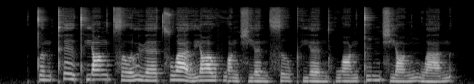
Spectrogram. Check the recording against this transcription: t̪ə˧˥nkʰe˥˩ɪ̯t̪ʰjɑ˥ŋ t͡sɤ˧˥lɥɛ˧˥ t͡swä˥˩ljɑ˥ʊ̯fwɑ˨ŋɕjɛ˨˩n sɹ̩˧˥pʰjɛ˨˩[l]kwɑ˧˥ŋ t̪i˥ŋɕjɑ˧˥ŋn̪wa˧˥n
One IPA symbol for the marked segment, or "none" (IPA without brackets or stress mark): n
